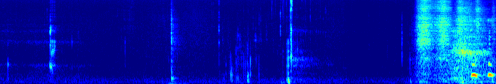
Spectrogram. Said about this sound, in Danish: Måske det er den her champagne, jeg virkelig skal nyde. Mm. Så er lige en ordentlig slur. Ja, jeg nyder lige champagne. Hør mig lige nyde det. Mm.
